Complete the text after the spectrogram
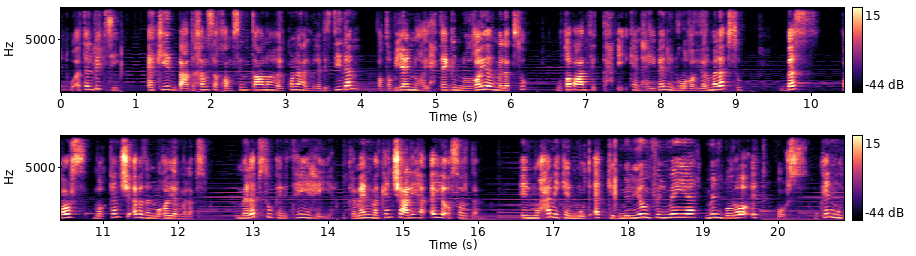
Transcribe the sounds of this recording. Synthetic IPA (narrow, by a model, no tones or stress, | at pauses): t̪weʔæt̪ælbit̪si | ʔækiːd̪̚baʕd̪xæmsæwexæmsiːnt̪ˤɑʕnɑɦæjækuːnʕalælmælæːbesd̪iːd̪ænfɑt̪ˤːɑbiːʕiʔenːoɦæjeħt̪æːɡʔenːojɣæjːeɾˤmælæbso | wet̪ˤɑbʕɑnfit̪ːaħʔḭːʔkæːnɦæjbæːnʔenːhowːæɣæjːɑɾˤmælæbso | bæsː | boɾsmækæːnʃʔæbæd̪ænmoɣæjːɑɾˤmælæbso̥mælæbsokæːnet̪hejːæɦejːæ̰wekæmæːnmækæːnʃʕaleːɦæʔæjːʔɑsˤɑːɾˤd̪æm | ʔelmoħaːmikæːnmot̪æʔækːed̪meljoːnfilmejːæmenbɑɾˤɑːʔeboɾˤswekæːnmʊ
